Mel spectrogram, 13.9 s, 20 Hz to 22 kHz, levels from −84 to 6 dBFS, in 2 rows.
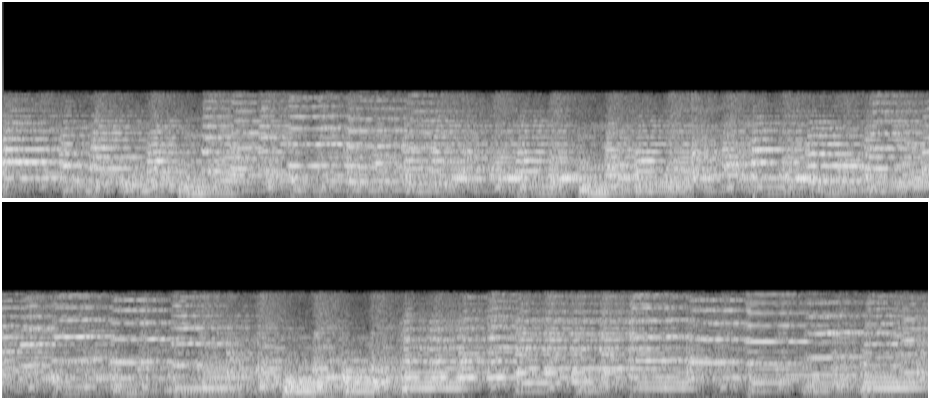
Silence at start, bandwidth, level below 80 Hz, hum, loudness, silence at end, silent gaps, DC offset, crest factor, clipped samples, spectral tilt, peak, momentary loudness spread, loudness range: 0 s; 4 kHz; -38 dBFS; none; -10 LUFS; 0 s; none; 0.4%; 10 dB; 0.2%; -9.5 dB/octave; 0 dBFS; 2 LU; 1 LU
